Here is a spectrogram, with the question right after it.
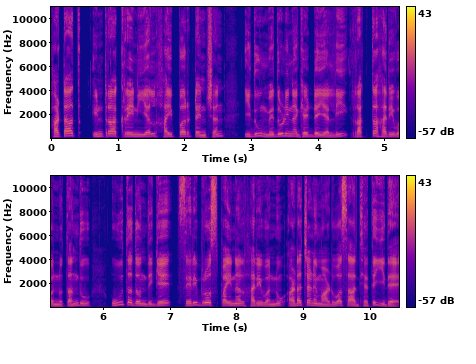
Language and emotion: Kannada, neutral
